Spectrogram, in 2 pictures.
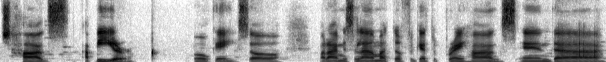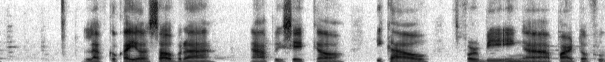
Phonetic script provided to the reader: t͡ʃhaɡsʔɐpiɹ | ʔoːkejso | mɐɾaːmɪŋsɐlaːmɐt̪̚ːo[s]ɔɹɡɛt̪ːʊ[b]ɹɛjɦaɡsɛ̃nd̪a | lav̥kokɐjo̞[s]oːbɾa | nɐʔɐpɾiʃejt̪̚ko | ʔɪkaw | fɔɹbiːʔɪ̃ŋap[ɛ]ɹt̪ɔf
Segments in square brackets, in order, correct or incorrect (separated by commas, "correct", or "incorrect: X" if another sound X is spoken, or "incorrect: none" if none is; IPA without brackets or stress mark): incorrect: f, incorrect: p, correct, incorrect: a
